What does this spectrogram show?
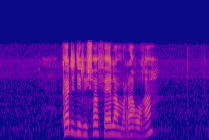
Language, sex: Northern Sotho, female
